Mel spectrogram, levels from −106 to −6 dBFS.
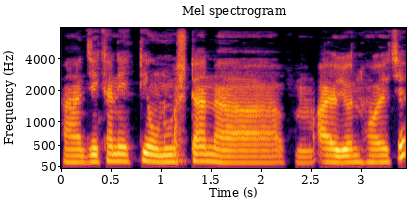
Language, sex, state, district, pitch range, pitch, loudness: Bengali, male, West Bengal, Jalpaiguri, 130-145 Hz, 140 Hz, -19 LUFS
